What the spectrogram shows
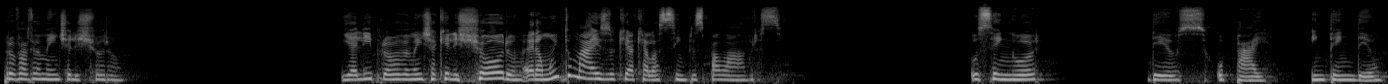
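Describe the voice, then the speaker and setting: Uma mulher com sotaque brasileiro prega num culto de igreja, enfática e repetindo frases para dar ênfase. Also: female voice, a little high, steady tone, slow, pauses often, a little mellow. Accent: Brazilian Portuguese. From Brazil. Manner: emphatic, repeating phrases for stress. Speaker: preacher. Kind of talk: sermon. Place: church service.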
